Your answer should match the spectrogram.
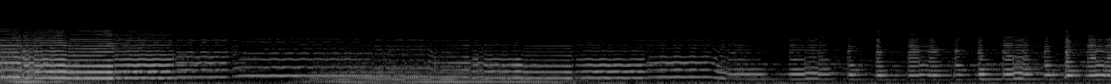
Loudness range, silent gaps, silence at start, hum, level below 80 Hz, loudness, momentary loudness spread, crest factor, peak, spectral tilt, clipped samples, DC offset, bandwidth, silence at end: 7 LU; none; 0 s; none; -58 dBFS; -39 LUFS; 12 LU; 16 dB; -22 dBFS; -7 dB/octave; under 0.1%; under 0.1%; 16 kHz; 0 s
